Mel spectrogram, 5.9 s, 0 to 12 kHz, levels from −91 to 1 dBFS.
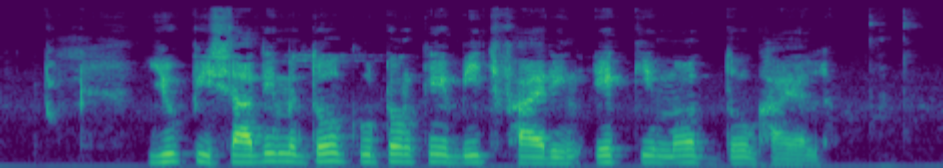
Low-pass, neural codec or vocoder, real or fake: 9.9 kHz; none; real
